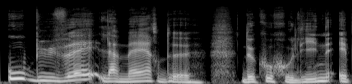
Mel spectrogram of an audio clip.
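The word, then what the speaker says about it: Cú Chulainn: C'est Julia Lebrun qui est allée fouiller tout ça, aller puiser des éléments de la vie de Kouhouline dans, encore une fois, ça s'écrit Kouchoulaïn, hein, dans les 76 récits en question.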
